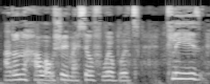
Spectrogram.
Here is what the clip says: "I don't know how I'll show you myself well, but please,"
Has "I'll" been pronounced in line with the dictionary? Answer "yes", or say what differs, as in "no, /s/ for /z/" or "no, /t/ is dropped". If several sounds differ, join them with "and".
no, /w/ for /l/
